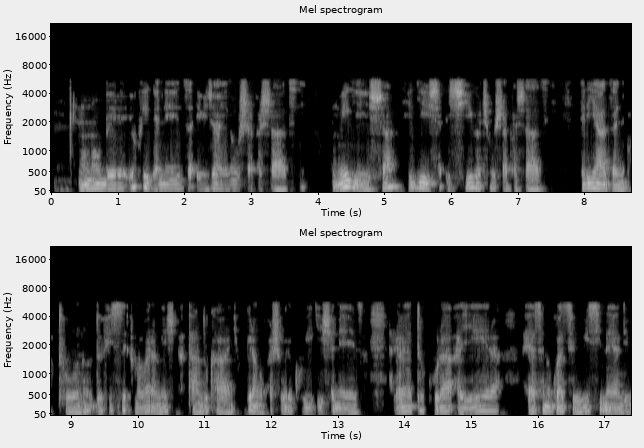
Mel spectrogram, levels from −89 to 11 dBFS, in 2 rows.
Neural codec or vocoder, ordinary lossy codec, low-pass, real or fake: none; Opus, 64 kbps; 5.4 kHz; real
